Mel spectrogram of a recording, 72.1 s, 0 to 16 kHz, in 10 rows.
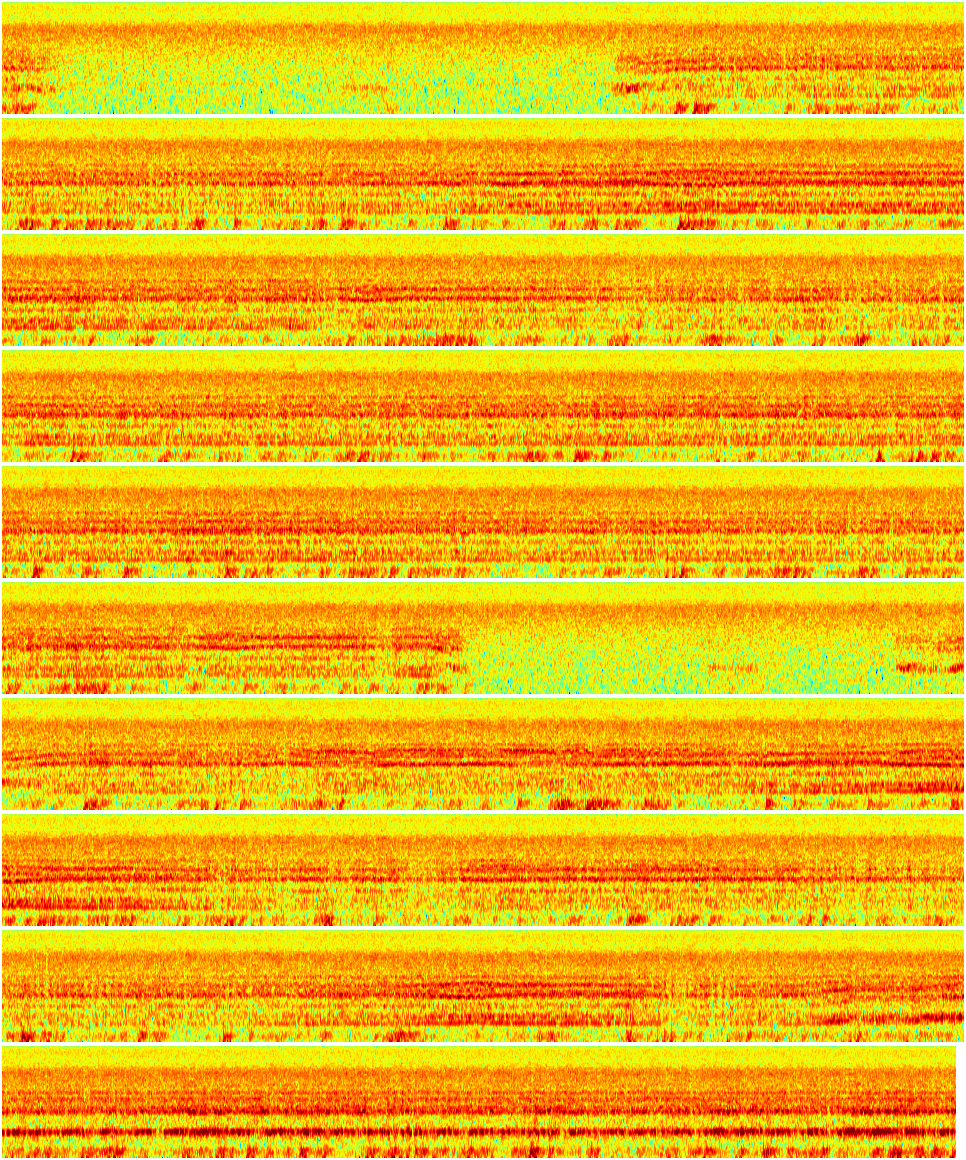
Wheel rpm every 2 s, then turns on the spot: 70, 0, 40, 160, 160, 160, 160, 160, 160, 160, 160, 160, 160, 160, 160, 160, 160, 160, 160, 150, 30, 30, 140, 150, 150, 160, 160, 160, 160, 160, 160, 160, 190, 230, 230, 230.
40-42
